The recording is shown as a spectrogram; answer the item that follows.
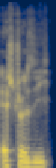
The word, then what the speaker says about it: Estrosi: By the way, I think we pronounce it in French Estrosi. Estrosi. Yeah, I think it's Estrosi. I knew I was missing a syllable.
